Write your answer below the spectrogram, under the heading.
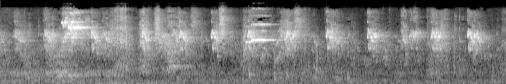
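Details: Parrot chirping in a series of short, harsh, high chirps and squawks, about one every half second, with a few louder squeaky notes early on.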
